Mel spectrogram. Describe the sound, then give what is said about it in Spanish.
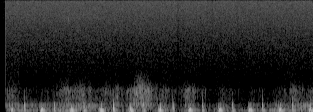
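A steady human heartbeat thumps alone in low, muffled pulses, roughly a dozen paired beats at an even rhythm, soft with a faint hum underneath. “Probablemente el primer sonido rítmico que escuchamos es el del latido del corazón de nuestras madres.”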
